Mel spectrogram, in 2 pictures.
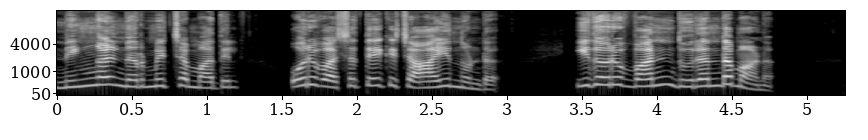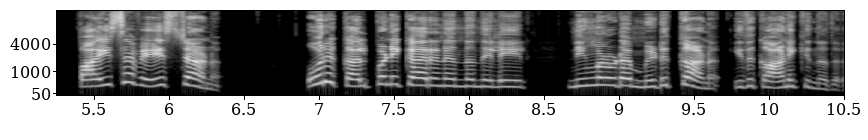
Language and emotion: Malayalam, angry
